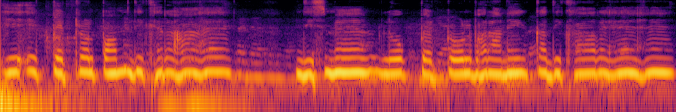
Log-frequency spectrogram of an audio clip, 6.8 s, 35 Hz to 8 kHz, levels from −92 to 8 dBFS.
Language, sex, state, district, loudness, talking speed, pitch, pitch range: Hindi, female, Chhattisgarh, Raipur, -12 LUFS, 135 wpm, 230 Hz, 220-240 Hz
